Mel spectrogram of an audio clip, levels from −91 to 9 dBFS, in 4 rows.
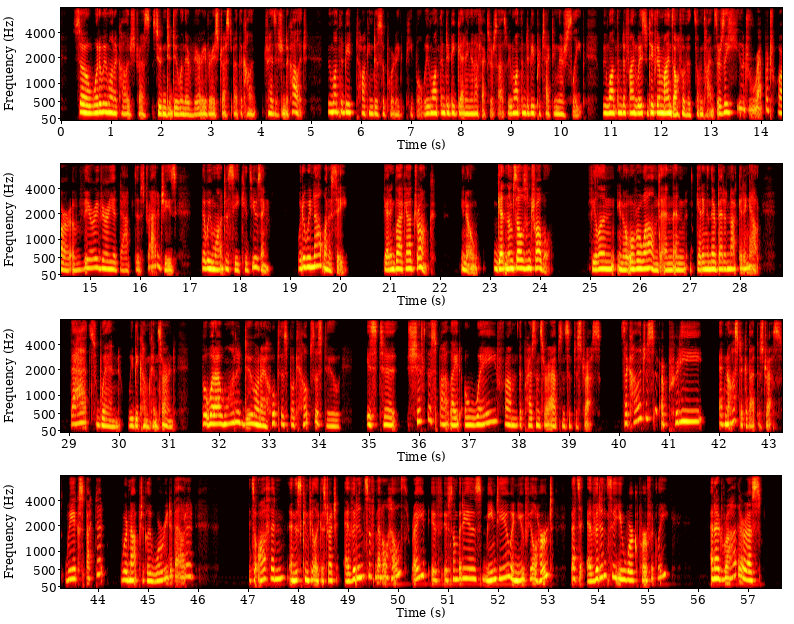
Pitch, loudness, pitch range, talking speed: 210 Hz, -23 LUFS, 185-245 Hz, 195 wpm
